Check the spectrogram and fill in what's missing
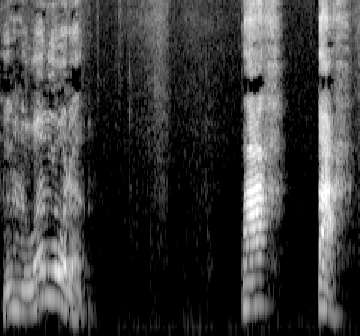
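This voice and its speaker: A woman's voice: mid-range voice, very animated, very slow, bright, forceful tone. A woman teaching sign language vocabulary, saying each word and repeating it, often checking whether the class has understood.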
